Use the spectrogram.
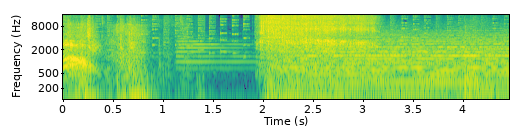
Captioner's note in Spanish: silbido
